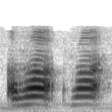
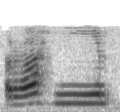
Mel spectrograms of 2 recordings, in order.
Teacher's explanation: Ra in this case is heavy. Mouth full, back of the tongue should be raised. · Shown in: first take · Ra, Ra. We don't want a light, Rahim.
